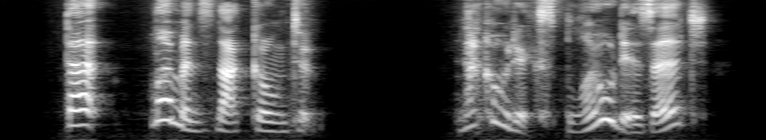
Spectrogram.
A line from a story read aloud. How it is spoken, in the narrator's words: McKay asked anxiously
